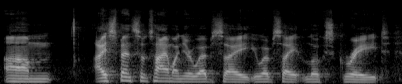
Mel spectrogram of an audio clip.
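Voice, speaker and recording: A man's voice: mid-range voice, a little slow, sharp tone. A man hosting a casual interview, chatting and asking questions. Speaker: interview host.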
